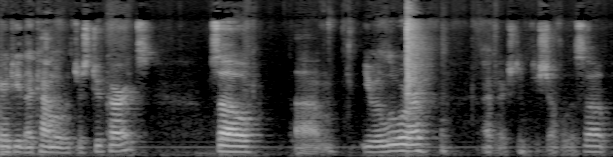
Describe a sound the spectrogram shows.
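Cards slap softly onto a mat.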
